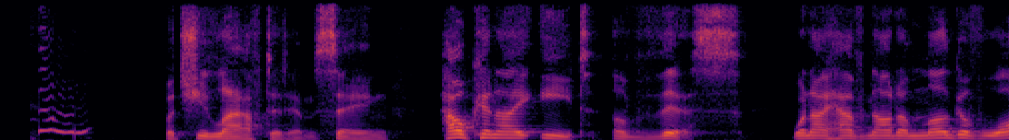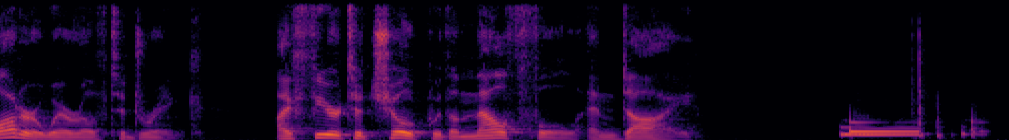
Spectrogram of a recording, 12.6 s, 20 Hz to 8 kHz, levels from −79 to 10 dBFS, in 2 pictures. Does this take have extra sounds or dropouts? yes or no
yes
